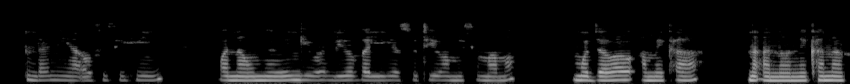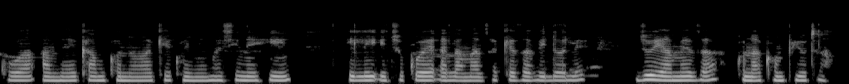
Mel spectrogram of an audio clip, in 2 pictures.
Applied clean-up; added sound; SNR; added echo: none; none; none; none.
